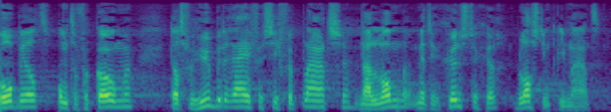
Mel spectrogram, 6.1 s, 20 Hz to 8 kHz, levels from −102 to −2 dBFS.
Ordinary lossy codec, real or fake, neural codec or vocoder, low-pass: none; real; none; 7.2 kHz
